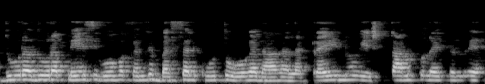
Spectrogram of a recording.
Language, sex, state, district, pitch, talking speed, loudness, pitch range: Kannada, male, Karnataka, Bellary, 200 Hz, 195 wpm, -17 LUFS, 190-205 Hz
